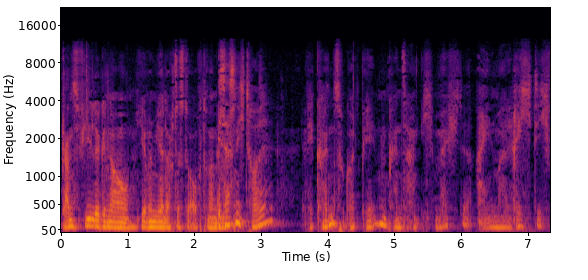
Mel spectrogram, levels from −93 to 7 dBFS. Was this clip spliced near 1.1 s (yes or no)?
no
